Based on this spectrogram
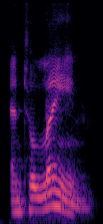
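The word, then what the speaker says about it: ἐντολήν: Epsilon nu tau omicron lambda eta nu, entolane, commandment.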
